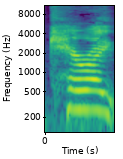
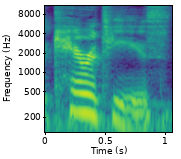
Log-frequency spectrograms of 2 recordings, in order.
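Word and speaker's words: Carites: um first thing is I was saying carite mercenaries but actually I'm pronouncing that wrong it's the caretes not the carrots ah okay yeah and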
